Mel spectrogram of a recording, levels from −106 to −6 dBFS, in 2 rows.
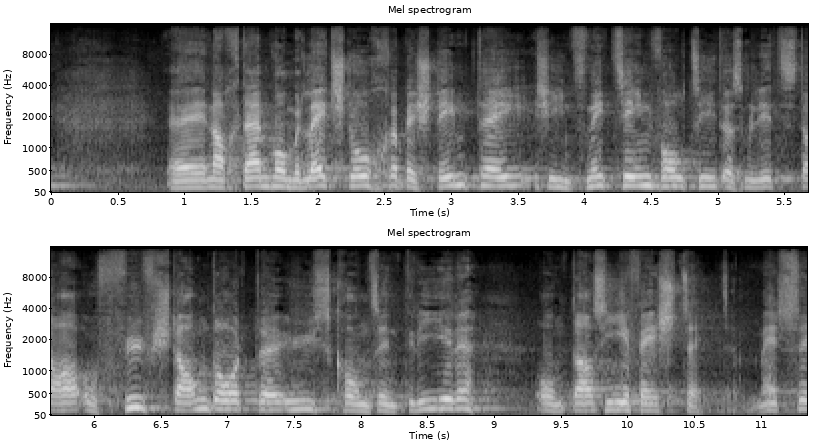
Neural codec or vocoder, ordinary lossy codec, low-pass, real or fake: vocoder, 44.1 kHz, 128 mel bands, Pupu-Vocoder; none; 14.4 kHz; fake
